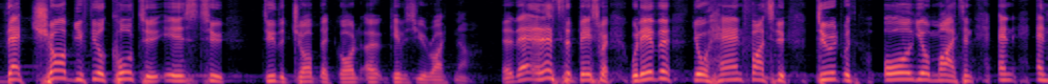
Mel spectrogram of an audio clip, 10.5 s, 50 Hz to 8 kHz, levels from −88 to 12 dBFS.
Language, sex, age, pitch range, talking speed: English, male, 40-59, 170-220 Hz, 205 wpm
